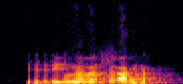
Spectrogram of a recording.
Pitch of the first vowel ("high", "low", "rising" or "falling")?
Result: high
